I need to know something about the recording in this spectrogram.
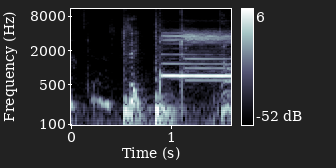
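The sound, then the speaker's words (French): Voices chatter briefly, then a loud electronic buzzer blares during a song-guessing game and holds steady, a flat sustained tone that keeps sounding to the end with some talk faintly beneath it. “Oh, on a un buzzer.”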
